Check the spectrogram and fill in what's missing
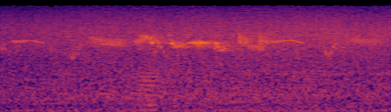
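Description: Bees buzzing around bramble blossom in a woodland on northern Lower Saxony heathland, a faint, steady hum with no other sounds.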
